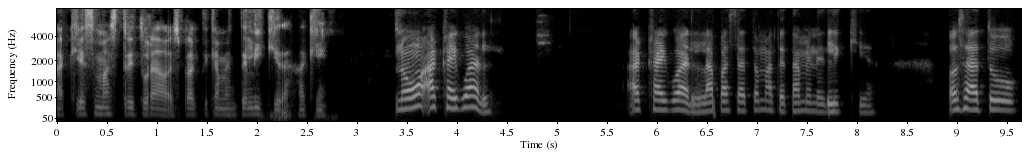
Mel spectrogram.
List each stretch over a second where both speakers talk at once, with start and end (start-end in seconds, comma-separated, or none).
none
